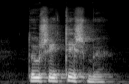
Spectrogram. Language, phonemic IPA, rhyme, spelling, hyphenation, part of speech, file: Dutch, /ˌdoː.seːˈtɪs.mə/, -ɪsmə, docetisme, do‧ce‧tis‧me, noun, Nl-docetisme.ogg
- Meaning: docetism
